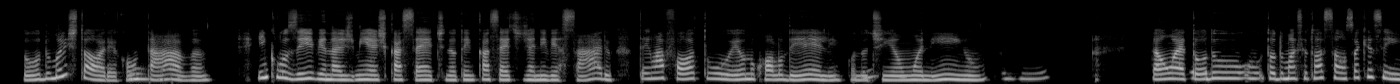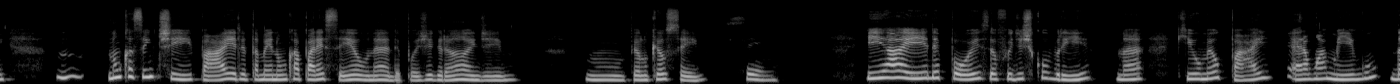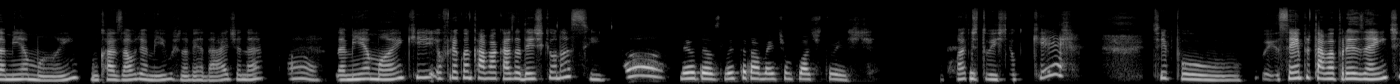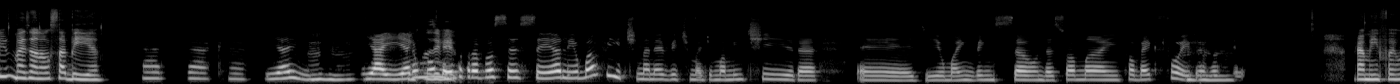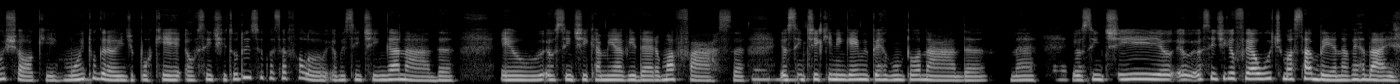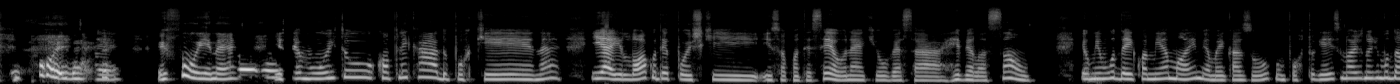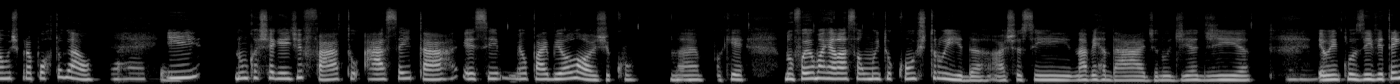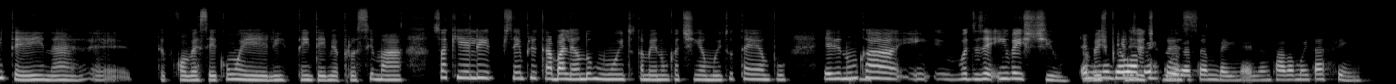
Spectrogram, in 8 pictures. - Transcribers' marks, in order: tapping; in English: "plot twist"; in English: "plot twist"; chuckle; surprised: "Quê?"; other background noise; chuckle
- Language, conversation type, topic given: Portuguese, podcast, Como você pode deixar de se ver como vítima e se tornar protagonista da sua vida?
